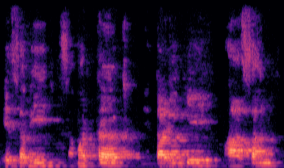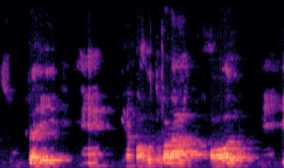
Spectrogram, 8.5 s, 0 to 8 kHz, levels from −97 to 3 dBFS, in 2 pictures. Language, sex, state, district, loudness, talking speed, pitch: Hindi, male, Bihar, Saran, -22 LUFS, 75 wpm, 135 Hz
